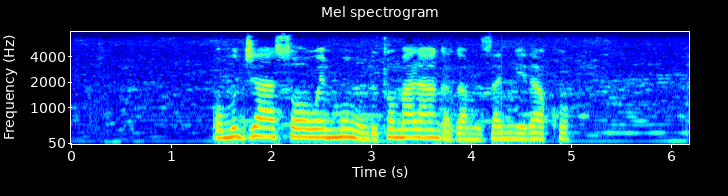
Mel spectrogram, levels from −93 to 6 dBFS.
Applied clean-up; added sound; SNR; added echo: none; none; none; none.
